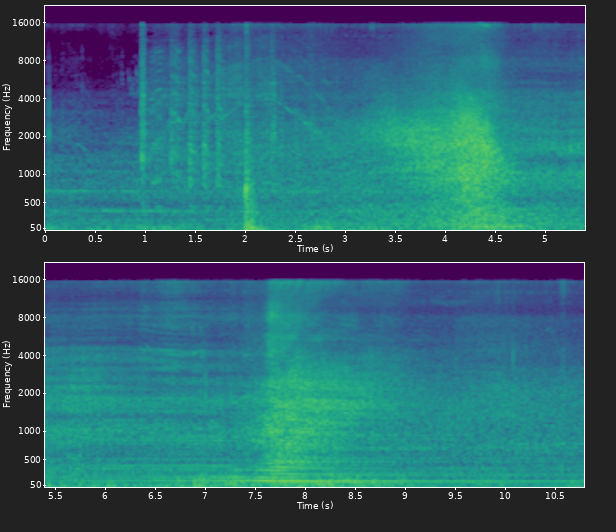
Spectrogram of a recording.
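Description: A minivan door shutting with a sharp thud about two seconds in. Then two road vehicles pass close by, each rising and fading away, one around four seconds in and one around eight seconds in; the second leaves a steady low engine hum.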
